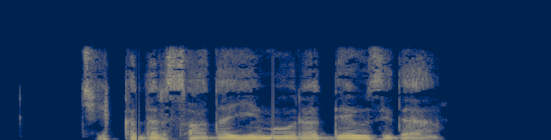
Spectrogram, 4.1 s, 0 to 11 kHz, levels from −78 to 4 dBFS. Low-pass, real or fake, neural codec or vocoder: 7.2 kHz; real; none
